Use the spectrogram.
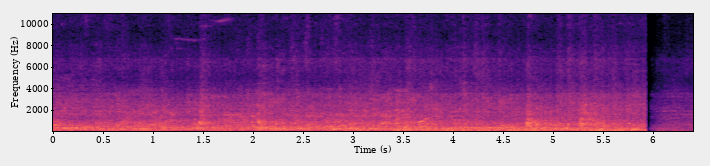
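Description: Train arriving at a station in India, a loud continuous rumble of wheels and carriages, close by and steady for about six seconds before cutting off abruptly, with people talking in the background.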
